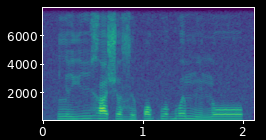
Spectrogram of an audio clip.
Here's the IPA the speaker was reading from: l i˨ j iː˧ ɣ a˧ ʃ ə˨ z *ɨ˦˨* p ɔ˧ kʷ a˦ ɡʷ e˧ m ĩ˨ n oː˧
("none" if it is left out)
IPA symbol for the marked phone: ɨ˨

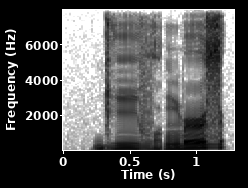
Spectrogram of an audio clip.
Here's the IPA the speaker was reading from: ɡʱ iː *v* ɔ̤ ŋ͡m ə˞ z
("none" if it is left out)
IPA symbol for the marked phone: v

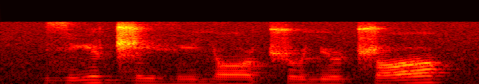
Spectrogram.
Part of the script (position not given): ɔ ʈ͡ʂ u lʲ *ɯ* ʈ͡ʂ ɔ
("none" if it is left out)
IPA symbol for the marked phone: u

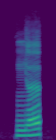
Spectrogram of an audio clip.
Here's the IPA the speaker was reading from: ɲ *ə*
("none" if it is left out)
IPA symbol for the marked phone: ə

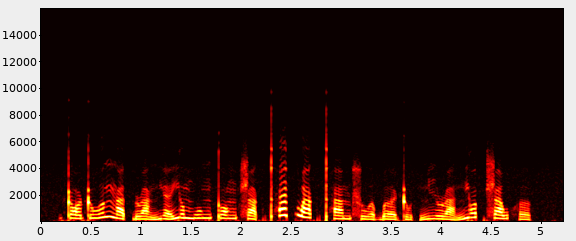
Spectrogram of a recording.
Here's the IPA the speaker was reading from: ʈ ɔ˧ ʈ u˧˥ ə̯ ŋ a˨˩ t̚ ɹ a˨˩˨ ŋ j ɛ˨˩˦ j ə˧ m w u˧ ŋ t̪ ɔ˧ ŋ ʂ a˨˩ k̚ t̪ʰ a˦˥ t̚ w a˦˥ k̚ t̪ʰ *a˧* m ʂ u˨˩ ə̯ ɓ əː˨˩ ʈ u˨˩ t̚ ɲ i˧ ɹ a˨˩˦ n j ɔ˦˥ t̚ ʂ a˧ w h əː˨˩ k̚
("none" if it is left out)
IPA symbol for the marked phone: a˧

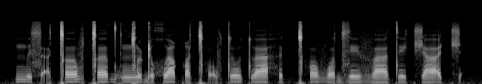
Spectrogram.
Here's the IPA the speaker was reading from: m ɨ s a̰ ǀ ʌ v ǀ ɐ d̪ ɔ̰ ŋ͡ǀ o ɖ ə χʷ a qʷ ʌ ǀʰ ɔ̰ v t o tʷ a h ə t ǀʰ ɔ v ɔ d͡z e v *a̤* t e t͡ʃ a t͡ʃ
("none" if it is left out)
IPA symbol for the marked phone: a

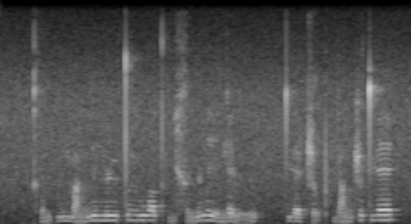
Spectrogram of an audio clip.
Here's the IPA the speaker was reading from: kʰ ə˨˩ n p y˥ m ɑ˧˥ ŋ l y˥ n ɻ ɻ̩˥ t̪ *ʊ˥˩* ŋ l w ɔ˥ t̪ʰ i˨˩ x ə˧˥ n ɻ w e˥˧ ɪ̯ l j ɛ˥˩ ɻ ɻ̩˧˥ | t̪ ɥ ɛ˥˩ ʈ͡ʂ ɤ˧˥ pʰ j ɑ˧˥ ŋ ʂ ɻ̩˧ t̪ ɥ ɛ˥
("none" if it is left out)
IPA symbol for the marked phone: ʊ˥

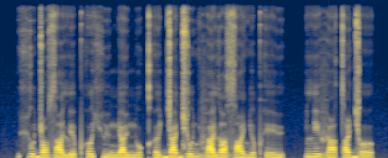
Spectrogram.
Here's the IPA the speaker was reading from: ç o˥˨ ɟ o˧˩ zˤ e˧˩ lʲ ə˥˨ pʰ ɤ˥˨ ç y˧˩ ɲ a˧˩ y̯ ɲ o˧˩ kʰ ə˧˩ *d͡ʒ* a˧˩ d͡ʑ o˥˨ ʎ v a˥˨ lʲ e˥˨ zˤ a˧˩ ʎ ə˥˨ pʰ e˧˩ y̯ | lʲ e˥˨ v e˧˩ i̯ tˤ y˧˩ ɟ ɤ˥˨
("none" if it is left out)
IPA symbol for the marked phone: ɟ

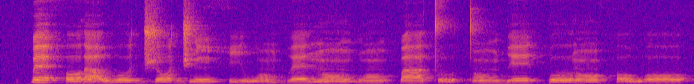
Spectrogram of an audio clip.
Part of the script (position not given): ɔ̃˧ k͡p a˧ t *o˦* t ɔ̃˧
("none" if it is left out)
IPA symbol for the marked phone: o˨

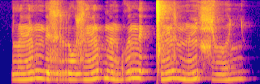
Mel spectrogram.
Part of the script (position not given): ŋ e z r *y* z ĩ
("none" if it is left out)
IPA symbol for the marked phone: u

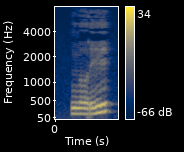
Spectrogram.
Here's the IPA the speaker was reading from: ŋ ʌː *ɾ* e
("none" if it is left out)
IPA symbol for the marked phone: ɾ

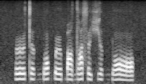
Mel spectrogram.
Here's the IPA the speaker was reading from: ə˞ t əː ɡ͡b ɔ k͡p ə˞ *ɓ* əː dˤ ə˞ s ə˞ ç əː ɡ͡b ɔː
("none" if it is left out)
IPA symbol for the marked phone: ɓ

